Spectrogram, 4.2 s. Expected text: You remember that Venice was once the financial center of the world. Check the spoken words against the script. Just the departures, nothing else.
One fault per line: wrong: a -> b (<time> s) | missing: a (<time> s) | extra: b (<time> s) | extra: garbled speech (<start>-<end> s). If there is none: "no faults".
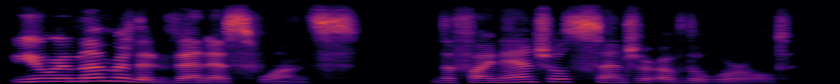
missing: was (1.3 s)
